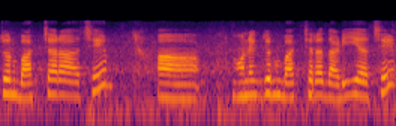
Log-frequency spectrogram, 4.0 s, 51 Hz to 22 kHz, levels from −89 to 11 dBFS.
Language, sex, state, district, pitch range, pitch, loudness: Bengali, female, Bihar, Katihar, 200-240 Hz, 220 Hz, -16 LUFS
